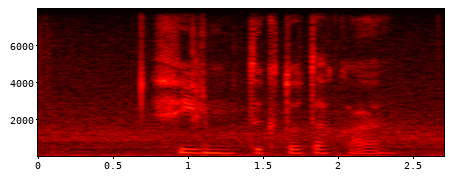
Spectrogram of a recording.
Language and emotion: Russian, neutral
